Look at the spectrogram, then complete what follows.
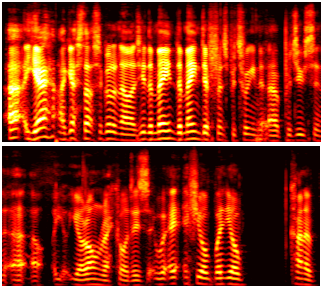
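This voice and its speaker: This is a middle-aged man with a Manchester accent, chatting as a guest in a dry, wry manner. He often stops and restarts mid-sentence, and his voice sits at an ordinary, middling pitch. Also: brisk, sharp tone. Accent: Mancunian. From Manchester, England. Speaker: guest musician. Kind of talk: casual interview chat.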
